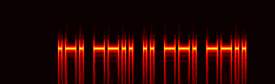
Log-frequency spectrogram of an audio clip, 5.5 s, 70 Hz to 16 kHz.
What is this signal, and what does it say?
Morse code, heard as a keyed tone, about 17 wpm, 700 Hz. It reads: RZIGZ
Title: Code Groups - 5 Letters - 17wpm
